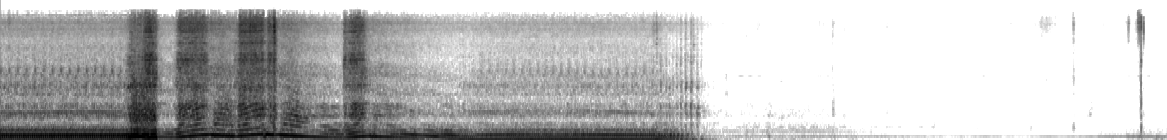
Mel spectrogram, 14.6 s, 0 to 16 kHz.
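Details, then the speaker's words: 1998 Honda Accord, throttle blips: loud, raspy low drone swelling with each blip, far too much exhaust noise, as gases escape through a huge rusted-through hole in the muffler instead of the tailpipe. Recorded before muffler replacement. "It's really rusty, huge hole, just rusted completely. Huge hole."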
